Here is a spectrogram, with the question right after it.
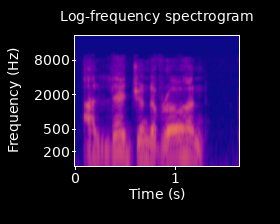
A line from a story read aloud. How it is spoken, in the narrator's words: cried Legolas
